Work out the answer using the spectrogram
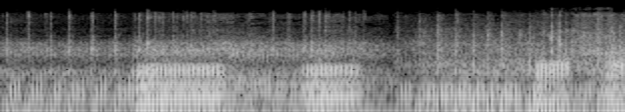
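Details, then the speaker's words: Cold small two-stroke engine with the choke toggled in and out while cold: buzzy note surging and sagging in short bursts; normal running on choke. "sometimes I'll I'll toggle it uh in in and out of Choke while it's cold"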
